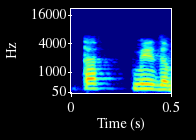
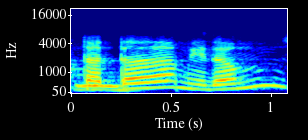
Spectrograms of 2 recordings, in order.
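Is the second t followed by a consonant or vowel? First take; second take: consonant; vowel. First: The second t joins the m directly. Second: A vowel separates the second t from m. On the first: The speaker calls it wrong. "ಅಲ್ಲಿ ವ್ಯಂಜನ ಇಲ್ಲ" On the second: The speaker calls it right. "ತತ ಅಂತ ಇದೆ"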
